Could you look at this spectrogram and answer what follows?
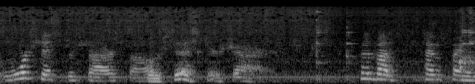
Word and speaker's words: Worcestershire: And I know, I don't ever pronounce it right, it's Worcestershire sauce. Worcestershire.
